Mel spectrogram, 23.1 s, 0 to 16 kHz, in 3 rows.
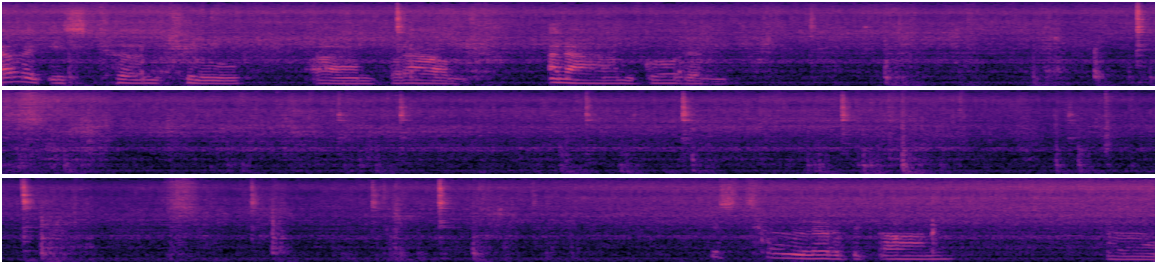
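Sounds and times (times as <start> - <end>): shrimp sizzling in hot oil: 0.0 - 23.0
utensil scraping pan: 2.5 - 3.5, 4.6 - 8.5, 11.3 - 19.2.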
